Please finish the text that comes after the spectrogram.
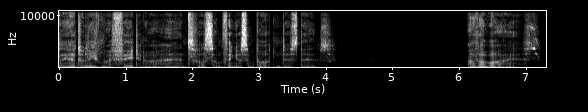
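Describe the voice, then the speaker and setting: A man playing a suave, flirtatious villain in an ASMR romance roleplay, teasing in silky, formal, condescending words with a gravelly, breathy voice. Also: extremely low pitch, warm tone, no echo, exaggerated voice. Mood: smooth, assured. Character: suave male villain flirting with heroic nemesis.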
